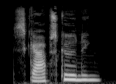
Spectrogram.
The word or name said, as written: skarpskydning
